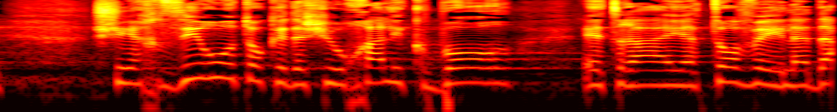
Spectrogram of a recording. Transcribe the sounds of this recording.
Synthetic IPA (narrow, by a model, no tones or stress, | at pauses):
n | ʃejaχziʁuoto̞ke̞de̞jʃejuχalːikbo̞ʁ | etʁeajato̞veelada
